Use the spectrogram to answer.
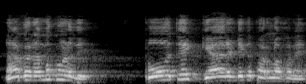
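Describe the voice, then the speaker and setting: Man preaching, high voice, roomy echo, heard from a distance. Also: animated, moderate pace, a little mellow. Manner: preaching with acted-out quotes and questions to the congregation. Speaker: pastor. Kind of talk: sermon.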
